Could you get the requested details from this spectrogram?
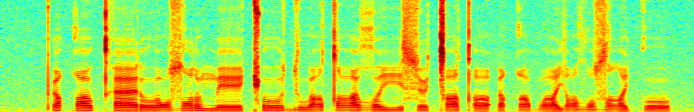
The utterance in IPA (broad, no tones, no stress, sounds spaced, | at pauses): pʼ ø q oː kʰ æː ɾ oː zˤ ø ɾ u m eː ǁ oː d uː tˤ æː ʁʷ iː s ø ǀ ɑ tʼ ɑ ʔ ɯ q ɑ b ɑ j ɯ ðˤ u zˤ iː k o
